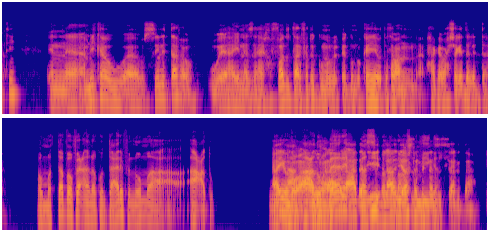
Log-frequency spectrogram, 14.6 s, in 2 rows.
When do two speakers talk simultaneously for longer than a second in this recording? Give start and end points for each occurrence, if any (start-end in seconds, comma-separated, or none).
11.3-13.9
